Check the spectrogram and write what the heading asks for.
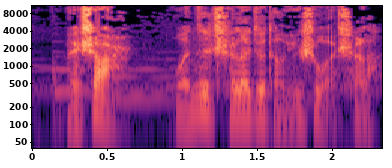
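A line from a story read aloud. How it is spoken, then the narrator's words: Calm, indifferent. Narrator (Chinese): 陈鹏淡淡的说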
